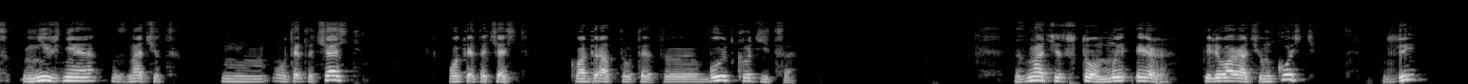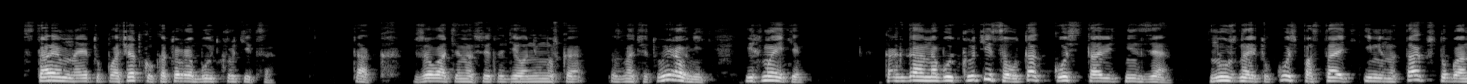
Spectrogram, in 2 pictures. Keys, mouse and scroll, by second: 3.8 middle click, 9.3 KP_3, 11.3 r, 13.7 g, 18.1 click, 19.8 g, 27.4 click, 28.3-29.3 drag.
